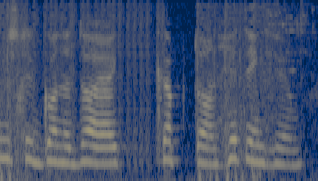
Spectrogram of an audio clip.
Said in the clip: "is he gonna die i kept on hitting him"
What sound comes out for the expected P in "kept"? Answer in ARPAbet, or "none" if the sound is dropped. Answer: P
